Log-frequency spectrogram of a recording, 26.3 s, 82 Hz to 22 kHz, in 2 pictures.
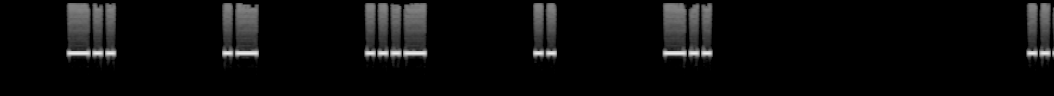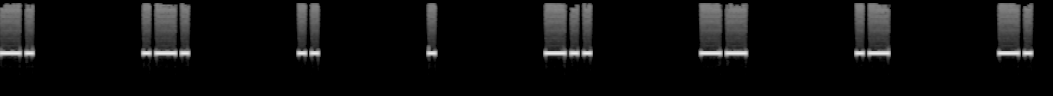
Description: Morse code, heard as a keyed tone, about 15 wpm, spaced as for 5 wpm, 1000 Hz. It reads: DAVID FRIEDMAN
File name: qotdfiles / 5wpm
